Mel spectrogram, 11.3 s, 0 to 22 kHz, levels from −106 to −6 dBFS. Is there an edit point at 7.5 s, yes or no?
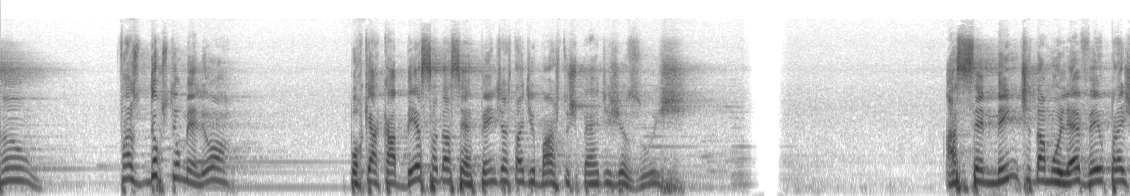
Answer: yes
